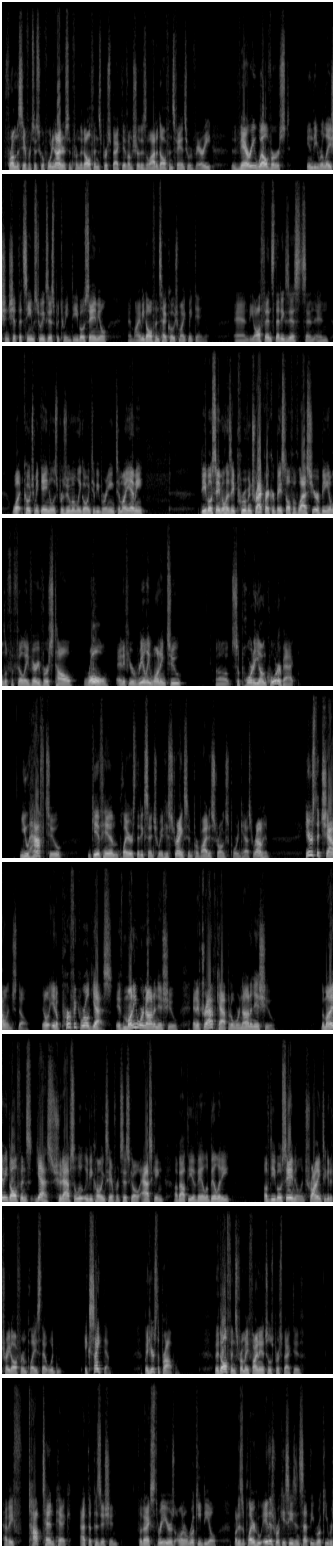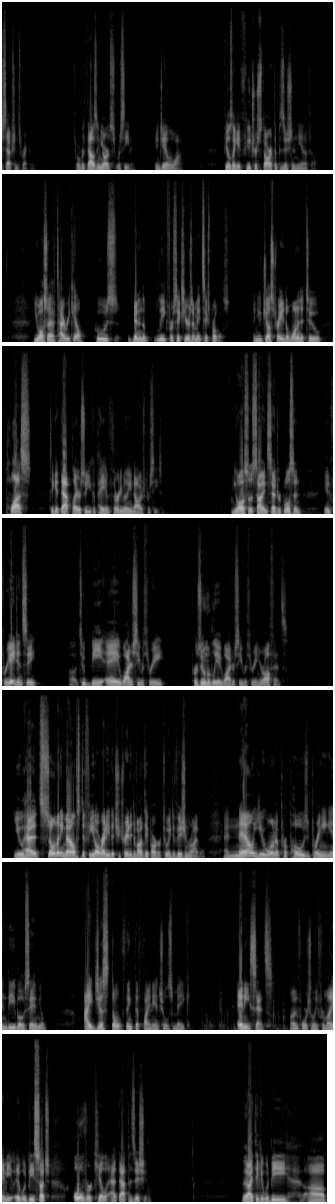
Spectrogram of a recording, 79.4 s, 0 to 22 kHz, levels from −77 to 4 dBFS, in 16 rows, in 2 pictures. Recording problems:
wrong speed and pitch; too fast and too high; 1.6 times normal speed

